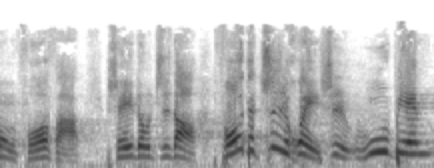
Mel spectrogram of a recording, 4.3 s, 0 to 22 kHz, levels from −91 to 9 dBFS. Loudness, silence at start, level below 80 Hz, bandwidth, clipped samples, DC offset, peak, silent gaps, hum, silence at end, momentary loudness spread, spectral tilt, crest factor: -18 LUFS; 0 s; -48 dBFS; 13 kHz; under 0.1%; under 0.1%; -2 dBFS; none; none; 0 s; 9 LU; -4.5 dB/octave; 16 dB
